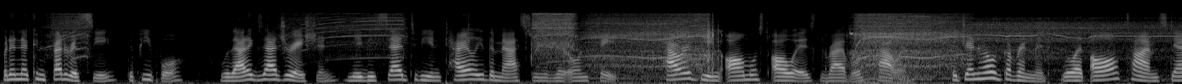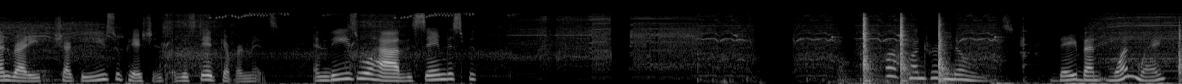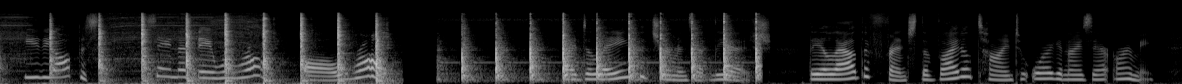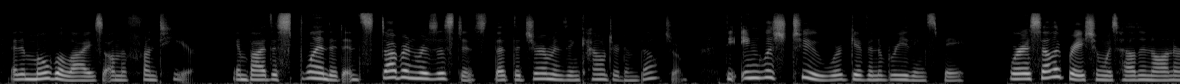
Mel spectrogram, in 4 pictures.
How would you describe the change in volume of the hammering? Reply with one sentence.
The volume of the hammering goes up.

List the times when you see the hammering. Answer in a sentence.
The hammering can be heard from 20.4 to 31.3 s.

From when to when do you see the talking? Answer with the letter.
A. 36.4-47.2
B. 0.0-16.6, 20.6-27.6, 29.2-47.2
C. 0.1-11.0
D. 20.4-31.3
B.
